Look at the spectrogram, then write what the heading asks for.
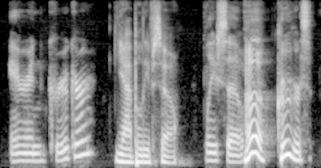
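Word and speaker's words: Ehren Kruger: Well, I was watching another interview, and the writer of this movie, I believe it's pronounced Aaron Kruger.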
